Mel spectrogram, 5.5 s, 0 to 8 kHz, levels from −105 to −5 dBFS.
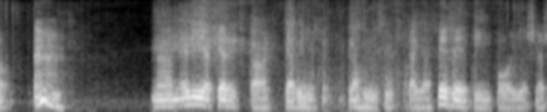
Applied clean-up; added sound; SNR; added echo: neural mask model RNNoise.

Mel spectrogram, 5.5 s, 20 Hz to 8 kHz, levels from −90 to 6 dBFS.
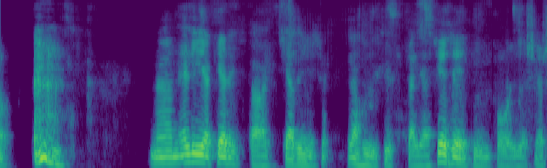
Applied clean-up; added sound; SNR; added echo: neural mask model Resemble Enhance denoiser.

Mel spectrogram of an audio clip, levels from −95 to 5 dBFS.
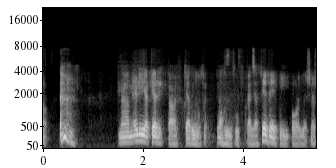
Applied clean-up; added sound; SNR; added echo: neural mask model DeepFilterNet 3.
